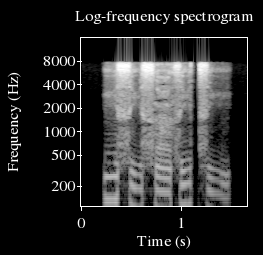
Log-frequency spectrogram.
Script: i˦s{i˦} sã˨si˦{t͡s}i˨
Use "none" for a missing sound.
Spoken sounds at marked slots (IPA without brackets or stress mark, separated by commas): i˨, t͡s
